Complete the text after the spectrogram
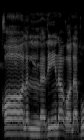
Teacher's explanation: قاف کو ہم موٹا کریں گے، غین کو بھی موٹا کریں گے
